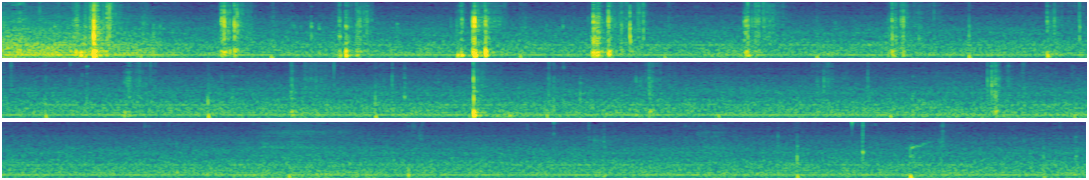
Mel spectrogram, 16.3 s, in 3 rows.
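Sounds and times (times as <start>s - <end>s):
hard candy crunching in ASMR chewing: 0.0s - 10.9s.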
